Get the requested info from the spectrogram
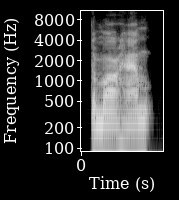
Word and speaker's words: Damar Hamlin: But obviously, if you've been living under a rock, Damar Hamlin, is how you pronounce it, Alex? – Yeah, that's how you pronounce it.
